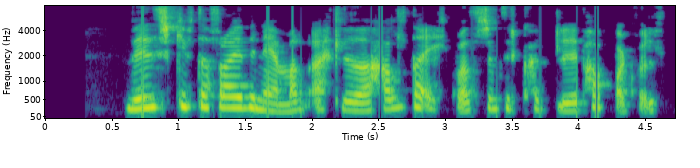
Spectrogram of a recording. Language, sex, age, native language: Icelandic, female, 14, Icelandic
